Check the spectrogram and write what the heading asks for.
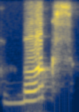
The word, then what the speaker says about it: books: Books, boots. Books, boots. Again, that first one, is a short vowel sound, whereas ooh is a long vowel sound.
